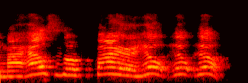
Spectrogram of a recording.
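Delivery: held-back, lightly urgent calling out. Acting out someone running from a burning house: mock yelling for help. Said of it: "you're yelling".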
